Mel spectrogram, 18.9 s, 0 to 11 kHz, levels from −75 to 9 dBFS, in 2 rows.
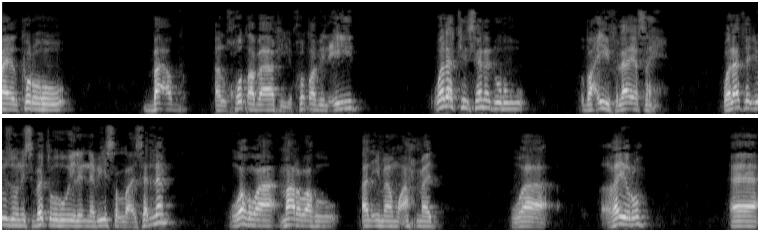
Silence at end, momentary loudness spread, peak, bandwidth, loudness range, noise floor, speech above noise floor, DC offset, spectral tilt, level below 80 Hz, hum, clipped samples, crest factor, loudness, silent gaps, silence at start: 0 s; 14 LU; -2 dBFS; 8.8 kHz; 3 LU; -71 dBFS; 55 dB; under 0.1%; -5.5 dB/octave; -58 dBFS; none; under 0.1%; 18 dB; -18 LUFS; none; 0 s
